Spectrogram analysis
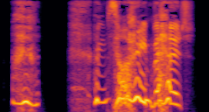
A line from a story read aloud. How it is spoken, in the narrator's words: Mahini wailed, and her entire body shook as her tears overpowered her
